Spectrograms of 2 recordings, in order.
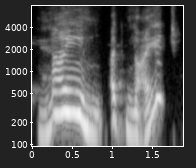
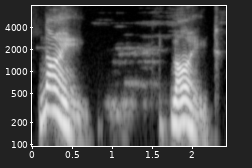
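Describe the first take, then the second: First: The voice rises at the end. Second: The voice falls at the end.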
